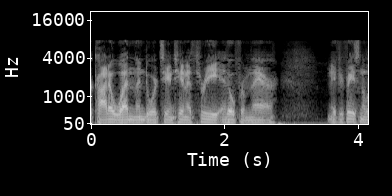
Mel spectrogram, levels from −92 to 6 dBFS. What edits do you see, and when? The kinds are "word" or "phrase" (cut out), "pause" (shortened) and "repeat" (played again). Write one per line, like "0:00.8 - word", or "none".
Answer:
0:01.0 - word
0:02.0 - word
